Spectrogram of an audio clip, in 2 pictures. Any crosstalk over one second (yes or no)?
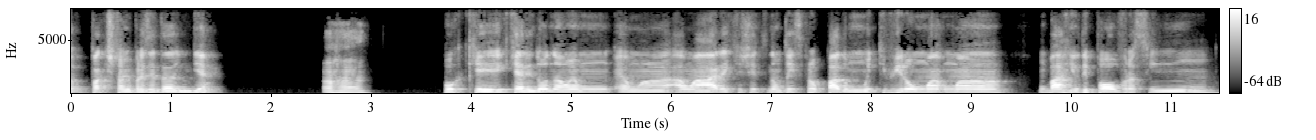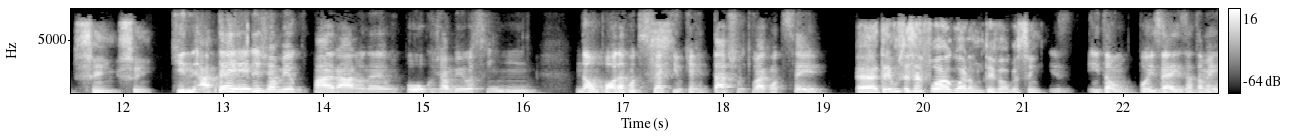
no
